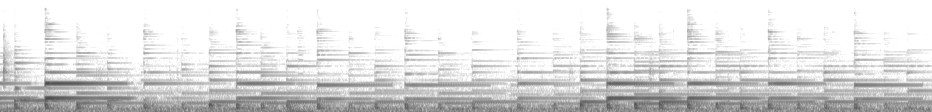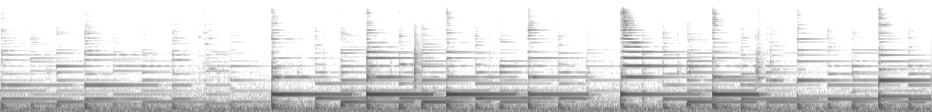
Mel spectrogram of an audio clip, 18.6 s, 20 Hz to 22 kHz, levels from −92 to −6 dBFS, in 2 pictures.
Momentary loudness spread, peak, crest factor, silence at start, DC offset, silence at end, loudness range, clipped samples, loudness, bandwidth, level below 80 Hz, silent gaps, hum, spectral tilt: 12 LU; -24 dBFS; 18 dB; 0 s; under 0.1%; 0 s; 8 LU; under 0.1%; -43 LUFS; 16.5 kHz; -56 dBFS; none; none; -6 dB/octave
